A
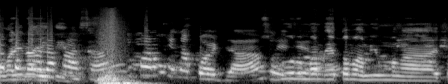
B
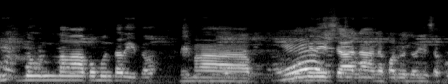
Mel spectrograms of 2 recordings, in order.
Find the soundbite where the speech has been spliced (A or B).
A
